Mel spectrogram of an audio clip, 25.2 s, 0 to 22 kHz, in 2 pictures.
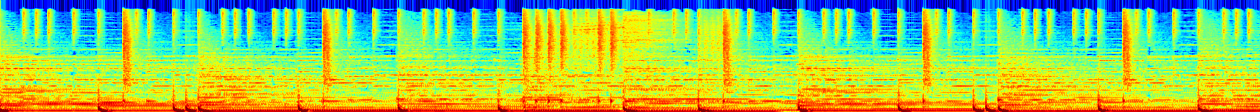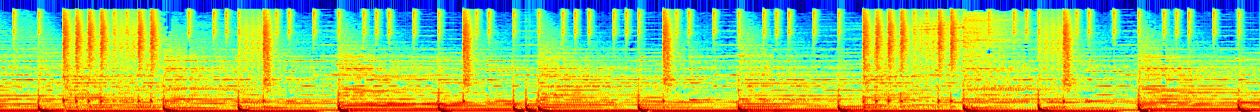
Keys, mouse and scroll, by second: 0.7 scroll down 2, 0.9-2.5 middle drag, 2.5-3.3 scroll up 5, 3.3 Tab, 3.7-5.6 middle drag, 5.6 3, 5.9-6.6 scroll up 1, 6.6 click, 7.3-8.1 middle drag, 8.1-9.1 scroll up 1, 9.1 ctrl+KP_Add, 10.3 g, 12.8 Tab, 13.1-13.6 scroll down 5, 13.6-14.8 middle drag, 14.8-15.6 scroll up 4, 15.6 g, 17.6 Tab, 18.1-19.5 middle drag, 19.5-21.2 scroll up 1, 21.2-22.8 middle drag, 22.8 2, 23.6 click, 25.0 shift+d.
